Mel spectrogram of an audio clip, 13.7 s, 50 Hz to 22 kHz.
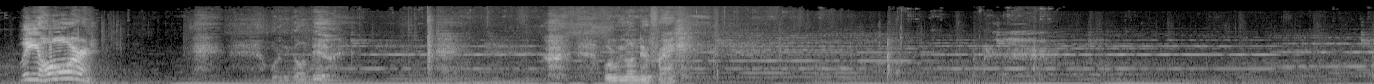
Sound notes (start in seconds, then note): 2.9 panting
